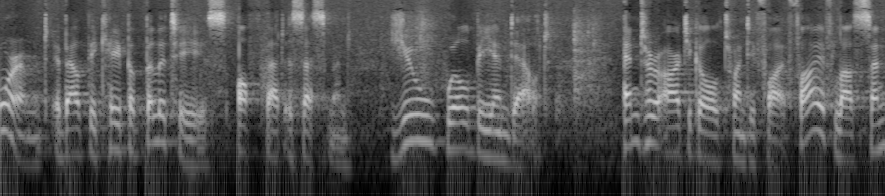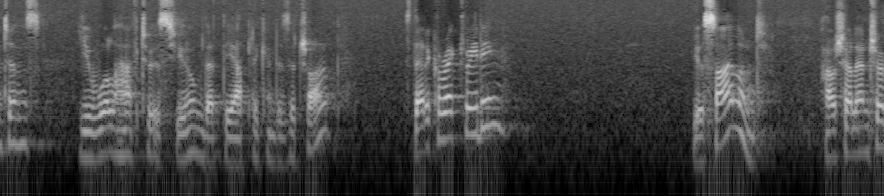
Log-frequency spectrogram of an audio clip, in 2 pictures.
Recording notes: Public Seminar Series, Hilary term 2014. Recorded on 5 March 2014 at the Oxford Department of International Development, University of Oxford.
